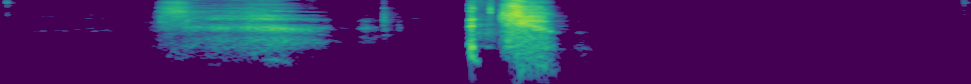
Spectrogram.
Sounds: Sneeze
